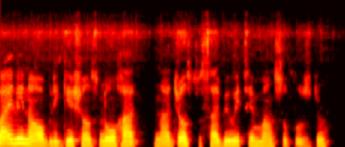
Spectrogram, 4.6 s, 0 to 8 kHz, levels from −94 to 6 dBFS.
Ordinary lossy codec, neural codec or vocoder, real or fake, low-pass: none; none; real; 7.2 kHz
